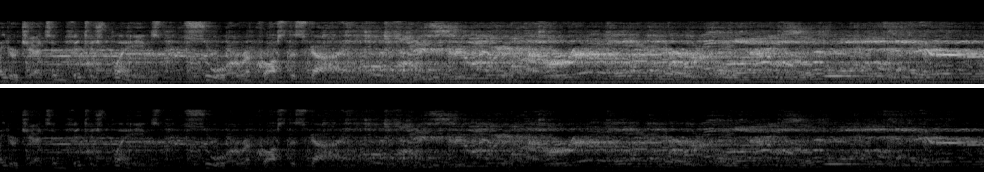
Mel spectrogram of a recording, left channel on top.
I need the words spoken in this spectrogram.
jets and vintage planes soar across the sky.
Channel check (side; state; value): right; quieter; 17.5 dB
